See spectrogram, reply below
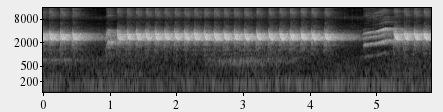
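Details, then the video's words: White-eye newly kept at home for two days, beginning to sing: a sustained rapid trill, a brief rising introductory note, then the fast even trill continues, over faint low background noise. "Kapas tembak ombyokan 2hari dirumah sudah mulai buka suara"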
